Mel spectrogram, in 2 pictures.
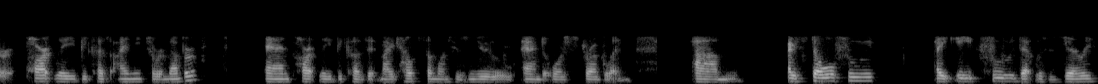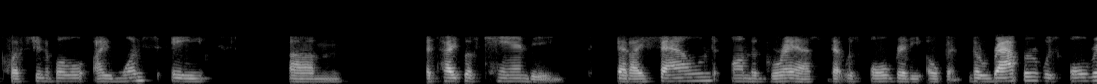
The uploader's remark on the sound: from the 100 Pounders Phone Meeting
